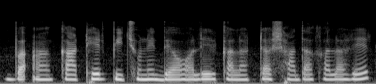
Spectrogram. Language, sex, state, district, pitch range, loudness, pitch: Bengali, female, West Bengal, Cooch Behar, 225-245 Hz, -16 LUFS, 230 Hz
